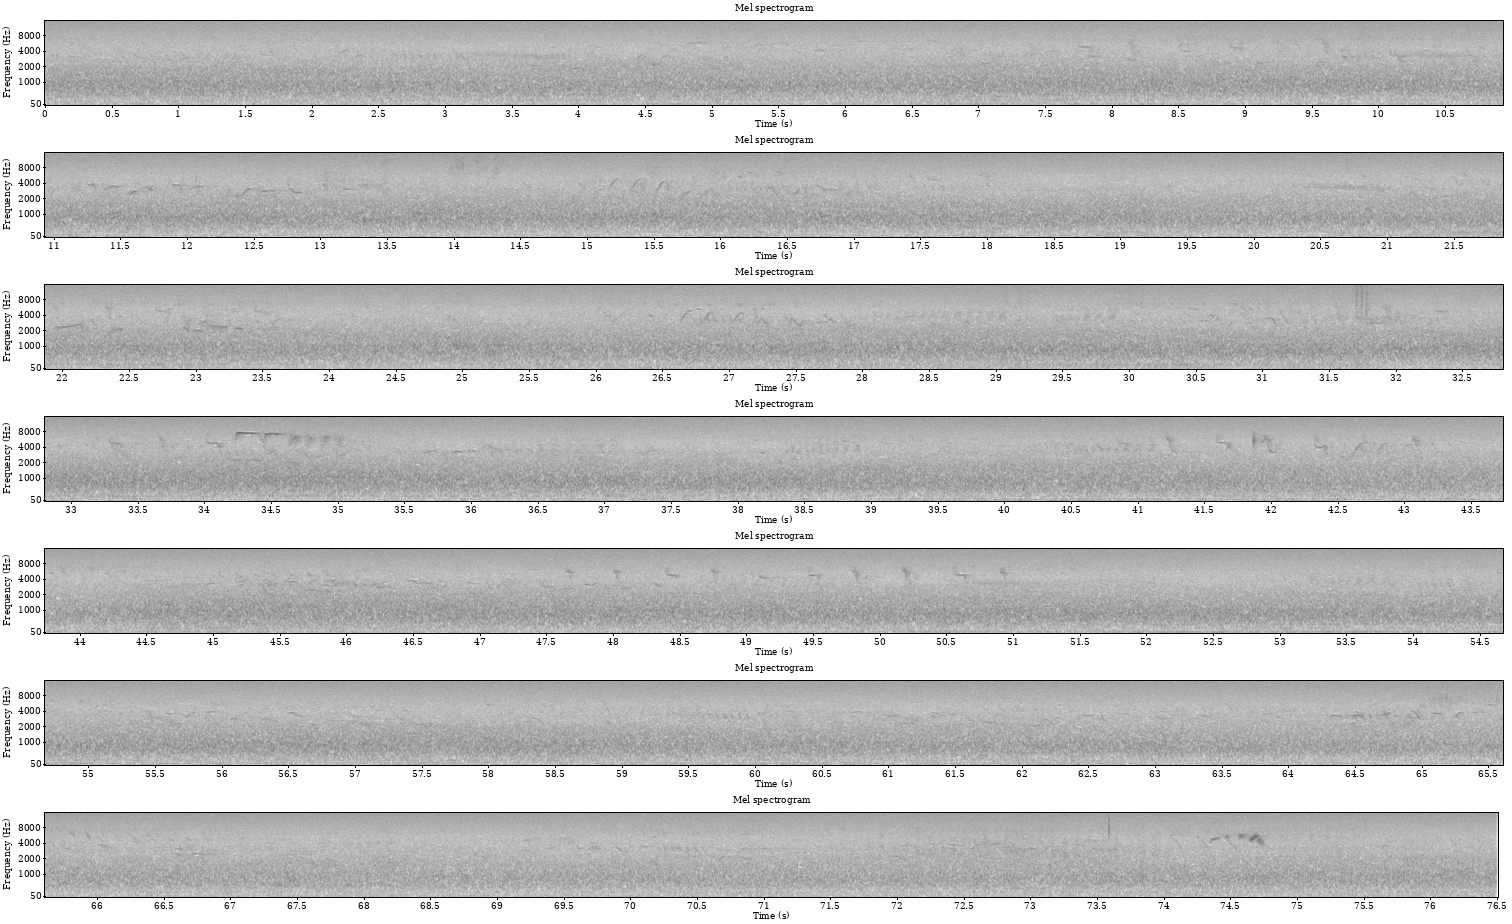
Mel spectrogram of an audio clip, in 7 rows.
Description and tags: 140809 Neuenburg Vista Morning F
Early morning vista from a buttress of Neuenburg Castle, located above the German town of Freyburg on Unstrut.
The recorder is looking down onto the town and the freeway beyond, both of which can be clearly discerned.
Birds are singing, some insects can be heard flying around the recorder.
These are the FRONT channels of a 4ch surround recording.
Recording conducted with a Zoom H2, mic's set to 90° dispersion.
